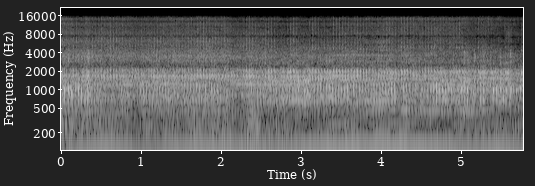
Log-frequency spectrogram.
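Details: Chery Cielo 1.6 16v with noise above 3000 rpm, held at high revs: steady drone with a faint knock underneath, pointing to worn bottom-end bearings from neglected oil changes.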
